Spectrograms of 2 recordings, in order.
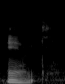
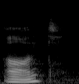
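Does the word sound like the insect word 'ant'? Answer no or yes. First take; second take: yes; no. First: It sounds the same as the insect word ant. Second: It sounds different from the insect word ant. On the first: This is the casual, popular way of saying it. "cool people say aunt" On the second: This is the posh way of saying it. "the pronunciation that is for snobs"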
